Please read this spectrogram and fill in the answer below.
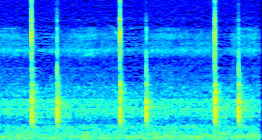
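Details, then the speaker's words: Bobcat zero-turn mower with a weak battery on a jump pack, key turned: sharp single clicks in pairs about every second and a half, no cranking at all; starter solenoid clicking without turning the engine. "so that's the noise you hear um when your solenoid is engaging so normally you'd only hear the uh starter engaging but that solenoid is actually doing that same job"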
